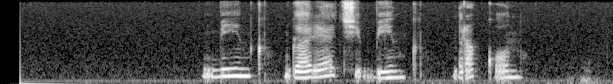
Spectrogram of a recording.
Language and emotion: Russian, sad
